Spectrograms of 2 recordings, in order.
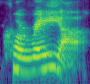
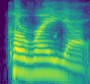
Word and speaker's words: Correia: Yes, so it is Correia. Correia.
